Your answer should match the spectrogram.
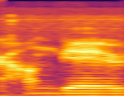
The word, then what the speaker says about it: Hange: supposed to be Hanji or Hange or something. It's Hange because that's what the that's how it would be pronounced in Japanese.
